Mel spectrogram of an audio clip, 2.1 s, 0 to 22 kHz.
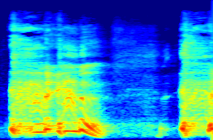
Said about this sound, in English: Sorry, I'm going to cough because I have had a cold for 3 weeks.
